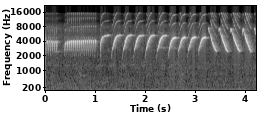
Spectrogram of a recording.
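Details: Belgian canary singing a training song: two flat buzzy tones, then a chain of slurred arching notes about three per second, finishing with higher, quicker downward sweeps.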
